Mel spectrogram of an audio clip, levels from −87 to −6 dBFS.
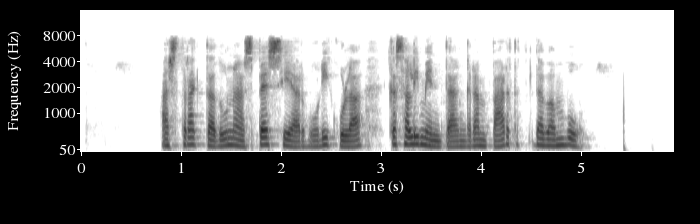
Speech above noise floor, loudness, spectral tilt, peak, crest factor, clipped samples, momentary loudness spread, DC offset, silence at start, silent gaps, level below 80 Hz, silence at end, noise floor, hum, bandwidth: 45 dB; -30 LUFS; -4 dB/octave; -12 dBFS; 18 dB; under 0.1%; 8 LU; under 0.1%; 0.8 s; none; -68 dBFS; 0.9 s; -75 dBFS; none; 8.4 kHz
